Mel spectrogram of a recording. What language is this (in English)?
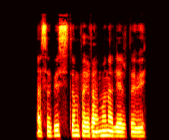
Pashto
